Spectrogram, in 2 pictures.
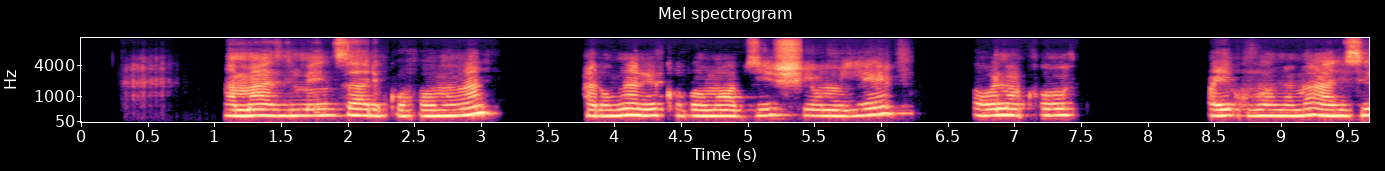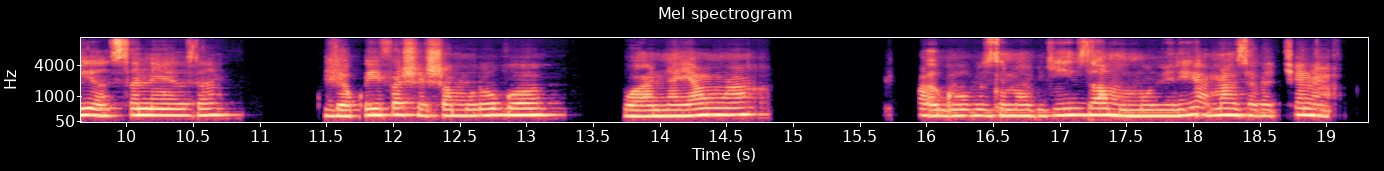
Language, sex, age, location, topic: Kinyarwanda, female, 18-24, Kigali, health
